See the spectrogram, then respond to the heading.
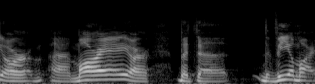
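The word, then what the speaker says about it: Via Maris: I think, I don't know if it's Mari or Mare, or, but the Via Mar, it's M-A-R-I-S, but I know the S is silent. I think it's called the Via Mar.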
